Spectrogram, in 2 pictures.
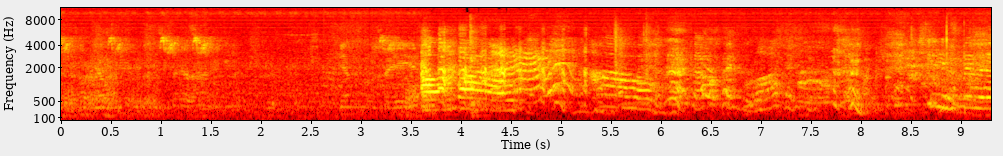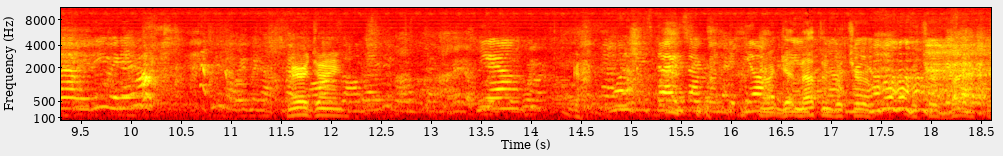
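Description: Several women talk and laugh together nearby.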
